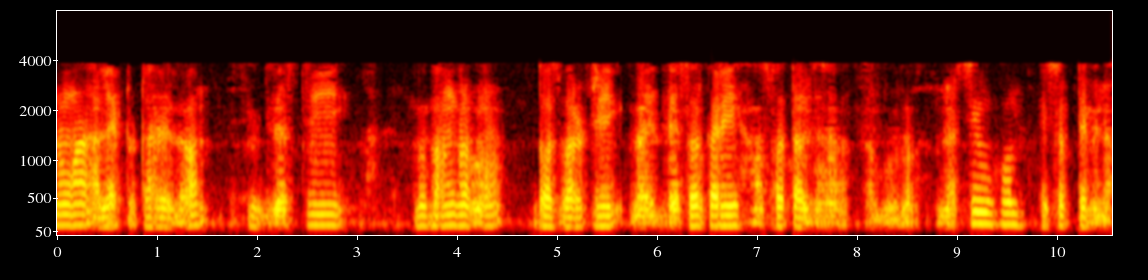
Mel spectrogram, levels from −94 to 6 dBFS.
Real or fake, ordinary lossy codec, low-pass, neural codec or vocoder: fake; AAC, 16 kbps; 7.2 kHz; vocoder, 22.05 kHz, 80 mel bands, HiFi-GAN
